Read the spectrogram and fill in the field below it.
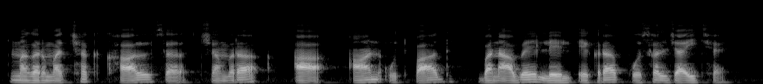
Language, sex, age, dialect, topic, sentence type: Maithili, male, 25-30, Eastern / Thethi, agriculture, statement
